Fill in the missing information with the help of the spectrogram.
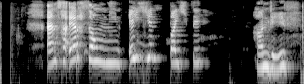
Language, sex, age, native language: Icelandic, female, 11, Icelandic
